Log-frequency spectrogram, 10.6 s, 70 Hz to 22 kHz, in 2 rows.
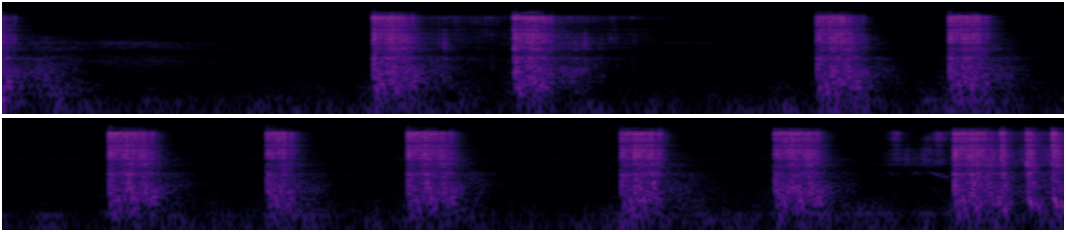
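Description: Gunfire in a mobile shooter game played on an iPhone 16 Pro Max comes as separate bursts of rapid, crisp shots with short gaps between them, fairly close and clear, with faint game sounds underneath and no talking.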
